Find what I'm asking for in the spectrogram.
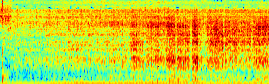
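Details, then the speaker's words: Ultrasonic gooseneck leak detector probe moved along a pressurized refrigerant coil; a low steady hum under a rushing hiss that swells louder near the spot, indicating at least four refrigerant leaks in the coil. "definitely something right there going on they're getting louder so it sounds to me like we've got at least four leaks costly in this coil"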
